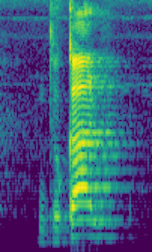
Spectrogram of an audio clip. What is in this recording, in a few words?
"dukan", Gta, Dialect: Hill; shop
